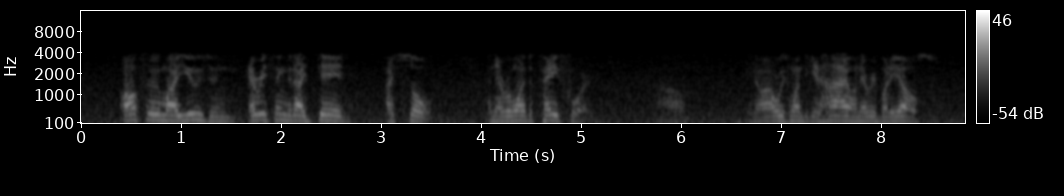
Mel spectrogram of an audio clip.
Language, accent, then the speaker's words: English; Pittsburgh, Pennsylvania, United States; I was raised in Troy Hill, just above the north side of Pittsburgh.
